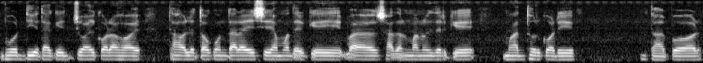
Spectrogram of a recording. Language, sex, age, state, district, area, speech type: Bengali, male, 18-30, West Bengal, Dakshin Dinajpur, urban, spontaneous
